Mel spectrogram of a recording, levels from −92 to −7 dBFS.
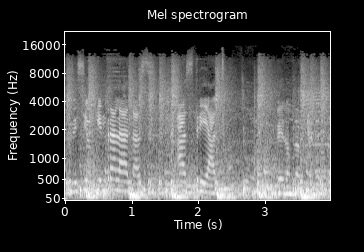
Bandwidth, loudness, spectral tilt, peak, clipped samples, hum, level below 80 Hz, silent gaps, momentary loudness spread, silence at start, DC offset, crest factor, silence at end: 13.5 kHz; -13 LUFS; -5.5 dB/octave; 0 dBFS; under 0.1%; none; -24 dBFS; none; 4 LU; 0 s; under 0.1%; 12 dB; 0 s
